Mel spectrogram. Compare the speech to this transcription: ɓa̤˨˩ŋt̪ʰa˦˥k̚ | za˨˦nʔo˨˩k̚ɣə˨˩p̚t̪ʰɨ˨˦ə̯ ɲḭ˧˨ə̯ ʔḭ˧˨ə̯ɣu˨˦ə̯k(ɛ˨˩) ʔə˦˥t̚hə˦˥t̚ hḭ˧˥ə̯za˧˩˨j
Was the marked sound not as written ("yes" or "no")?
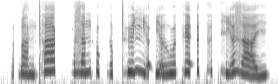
yes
